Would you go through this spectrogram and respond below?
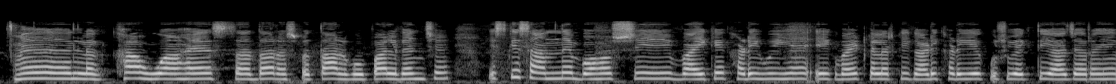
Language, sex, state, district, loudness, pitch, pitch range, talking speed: Hindi, female, Maharashtra, Sindhudurg, -18 LUFS, 255 Hz, 245-265 Hz, 145 wpm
